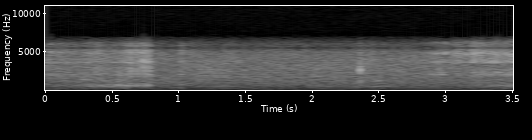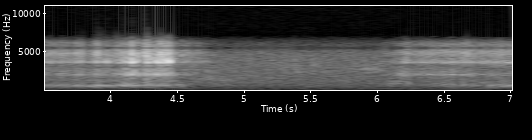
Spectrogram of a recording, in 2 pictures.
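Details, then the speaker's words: Man recorded asleep gives harsh, hissing snores recurring every few seconds, one louder and rougher than the rest; loud snoring. "Ya me escuchó, ya me escuchó, ya me está roncando."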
